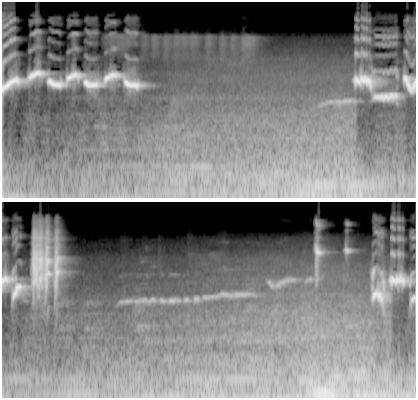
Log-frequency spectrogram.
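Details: Orange-headed thrush song used as a lure to get another bird singing: loud clear whistled phrases, a rapid run of rising and falling notes, then pauses broken by sharp squeaky notes and a long thin whistle.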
